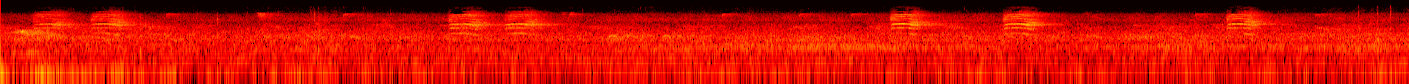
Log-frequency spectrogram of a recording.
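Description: A bird calling repeatedly: about seven short calls, mostly in pairs, every few seconds, over a faint steady background hiss.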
